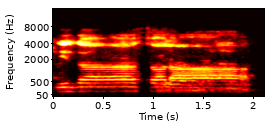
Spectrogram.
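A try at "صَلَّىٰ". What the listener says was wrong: সাল্লা তাসদিদ আছে না ভাই? টান দেওয়া নিষেধ।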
